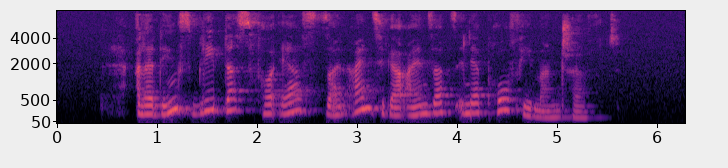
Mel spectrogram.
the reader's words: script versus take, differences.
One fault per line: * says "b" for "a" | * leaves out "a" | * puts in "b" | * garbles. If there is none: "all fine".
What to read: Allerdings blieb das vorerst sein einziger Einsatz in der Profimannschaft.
all fine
